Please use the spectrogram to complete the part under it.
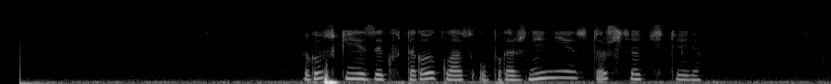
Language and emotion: Russian, neutral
